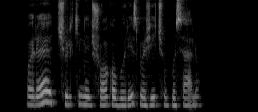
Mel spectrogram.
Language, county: Lithuanian, Klaipėda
